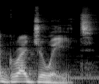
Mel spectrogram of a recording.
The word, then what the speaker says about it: graduate: اولا انا بتعامل معاها كفعل فحلو، فهقولها جراديويت بمد المقطع الاخير، معلش استحملوني.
